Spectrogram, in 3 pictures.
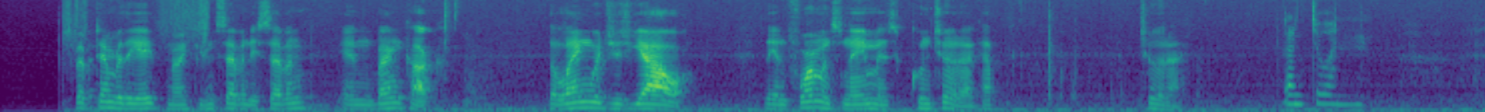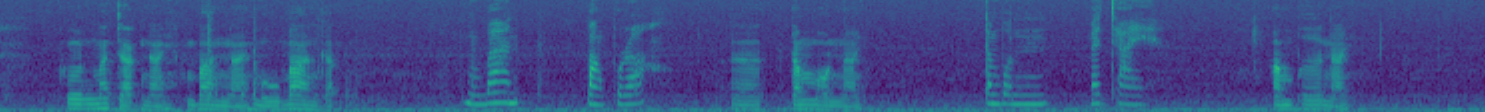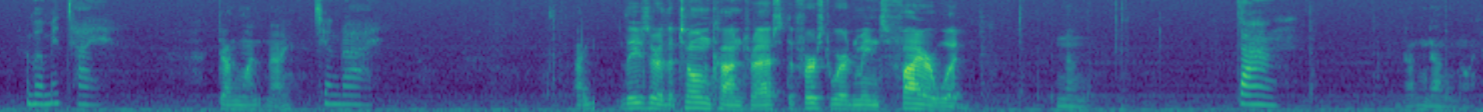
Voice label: Yao tones

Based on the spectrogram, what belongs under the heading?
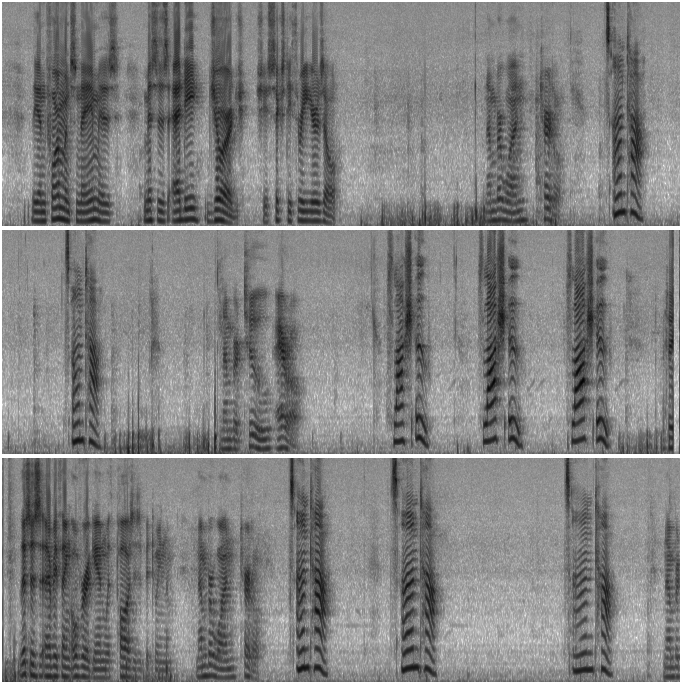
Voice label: Yuchi

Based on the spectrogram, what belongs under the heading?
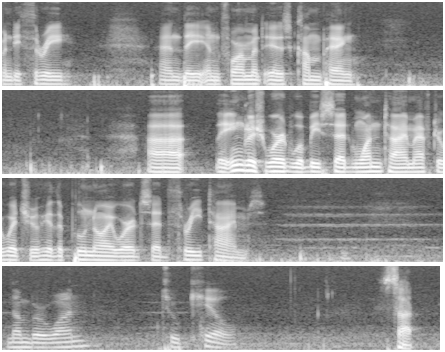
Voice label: Phunoi Tone

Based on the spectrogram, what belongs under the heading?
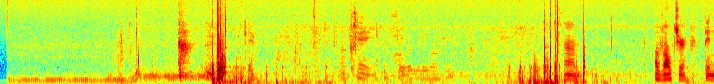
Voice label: Phunoi

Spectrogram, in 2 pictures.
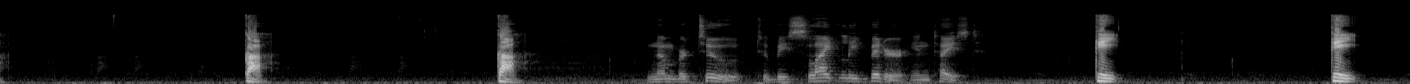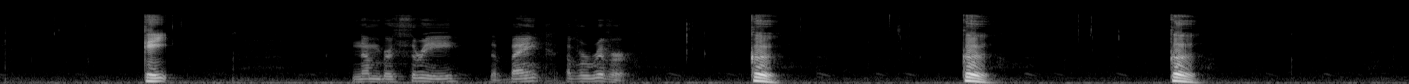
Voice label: Sgau Karen Vowel Contrast

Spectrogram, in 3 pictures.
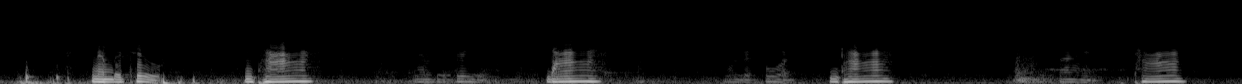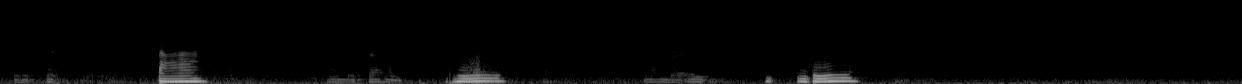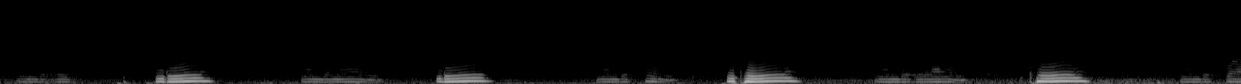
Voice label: White Miao

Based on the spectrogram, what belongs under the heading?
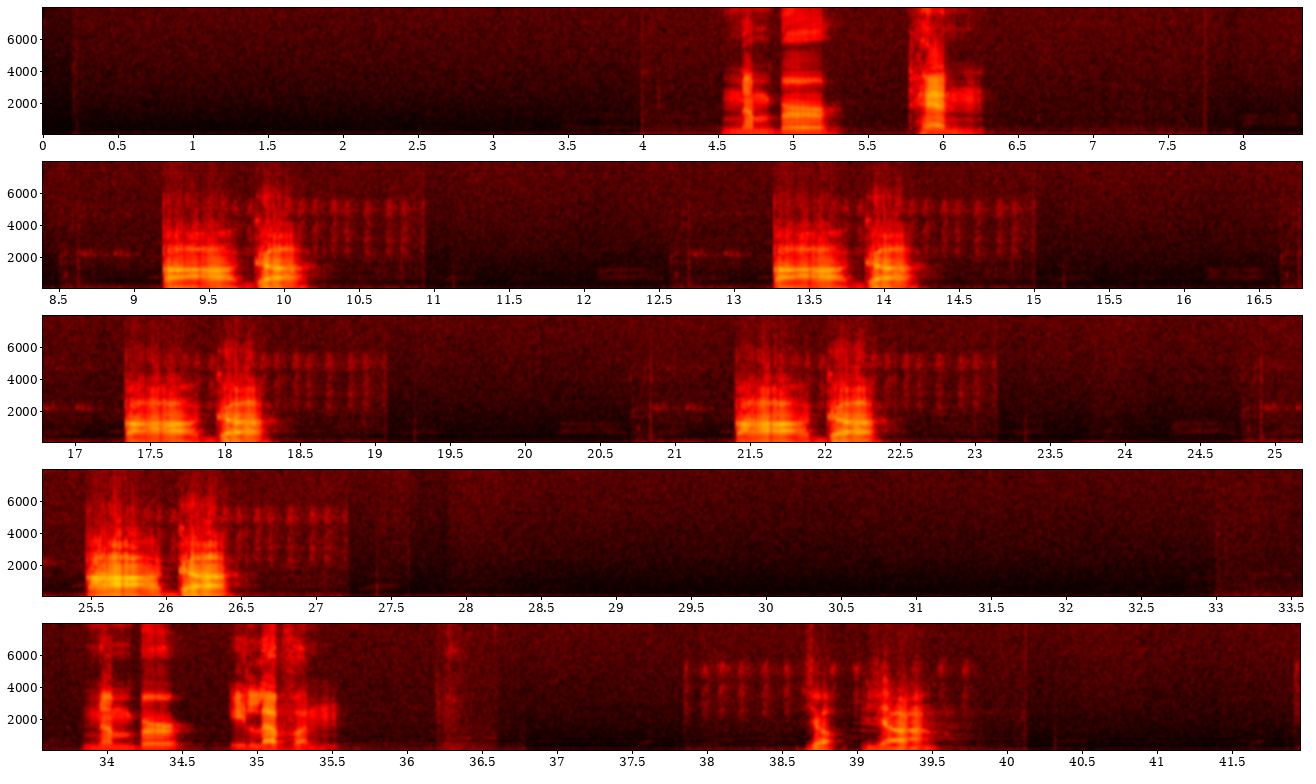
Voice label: Lahu Na Tones

